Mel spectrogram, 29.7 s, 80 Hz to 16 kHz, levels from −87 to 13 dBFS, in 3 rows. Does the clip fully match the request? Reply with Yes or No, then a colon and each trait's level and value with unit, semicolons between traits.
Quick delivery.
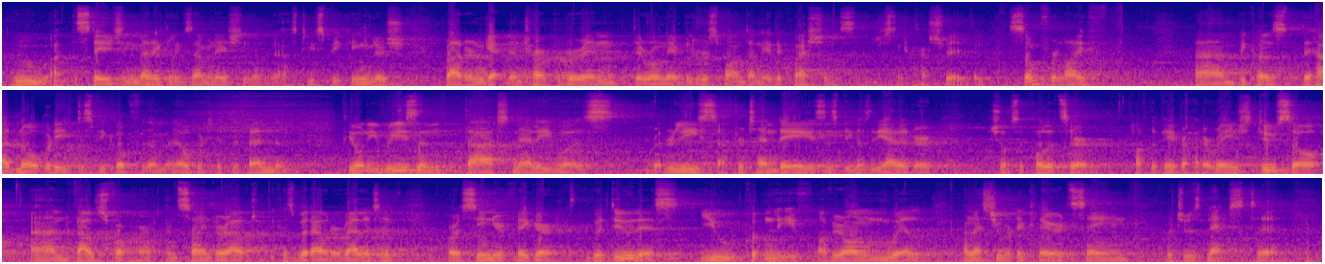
Yes: fast, 230 wpm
